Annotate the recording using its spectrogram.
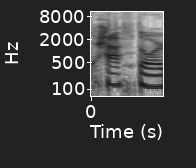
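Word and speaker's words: Hafthor: His name's literally half Thor Bjornson. Oh. Oh. So that's how you pronounce it.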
